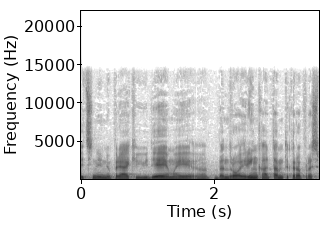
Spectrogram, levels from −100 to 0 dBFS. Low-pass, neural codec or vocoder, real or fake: 14.4 kHz; none; real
